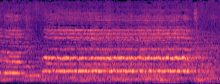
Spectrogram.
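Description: Mixed ensemble of singers singing in chorus, moving through a few notes and then holding one long chord from about a second in until near the end.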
